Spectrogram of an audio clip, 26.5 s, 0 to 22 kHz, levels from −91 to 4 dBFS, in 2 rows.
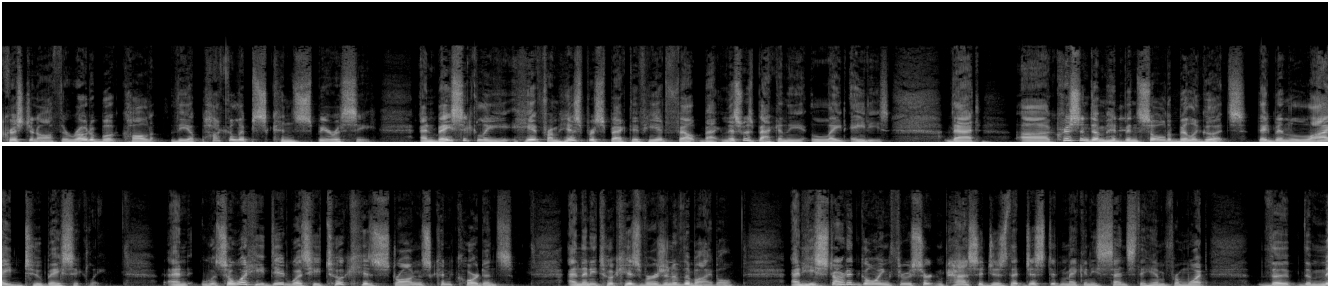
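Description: No technical faults can be heard anywhere in the recording.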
